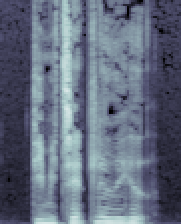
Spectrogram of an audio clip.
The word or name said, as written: dimittendledighed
